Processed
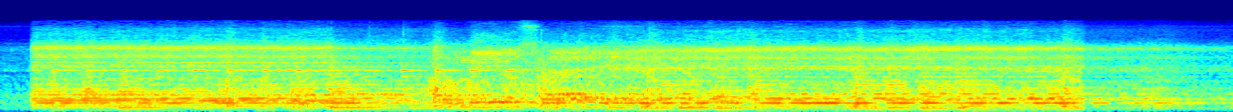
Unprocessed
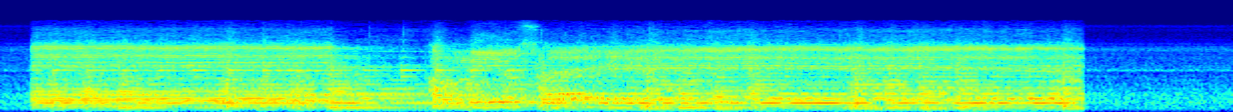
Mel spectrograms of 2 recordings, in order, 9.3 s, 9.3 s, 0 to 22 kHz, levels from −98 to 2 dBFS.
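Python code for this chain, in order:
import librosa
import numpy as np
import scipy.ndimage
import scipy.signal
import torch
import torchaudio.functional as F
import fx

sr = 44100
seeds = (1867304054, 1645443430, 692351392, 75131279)

y = fx.echo_diffused(x, sr, ms=704, feedback_pct=41, wet_db=-9.5)
y = F.gain(torch.from_numpy(y), 6.5).numpy()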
